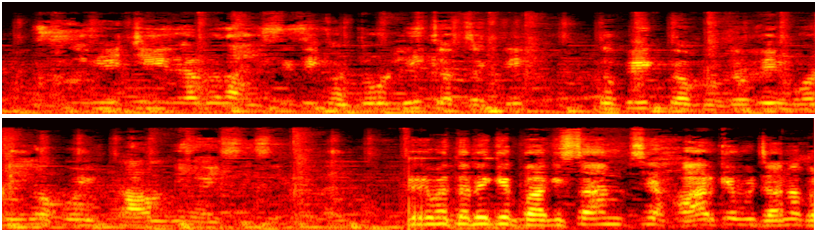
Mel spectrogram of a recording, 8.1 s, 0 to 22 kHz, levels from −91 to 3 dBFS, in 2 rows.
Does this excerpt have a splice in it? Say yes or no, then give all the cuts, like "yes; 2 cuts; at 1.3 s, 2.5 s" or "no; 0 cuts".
yes; 1 cut; at 6.1 s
